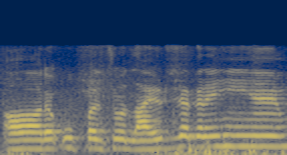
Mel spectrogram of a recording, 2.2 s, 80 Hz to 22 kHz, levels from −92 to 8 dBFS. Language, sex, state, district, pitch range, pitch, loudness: Hindi, female, Punjab, Kapurthala, 200-245 Hz, 215 Hz, -14 LUFS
